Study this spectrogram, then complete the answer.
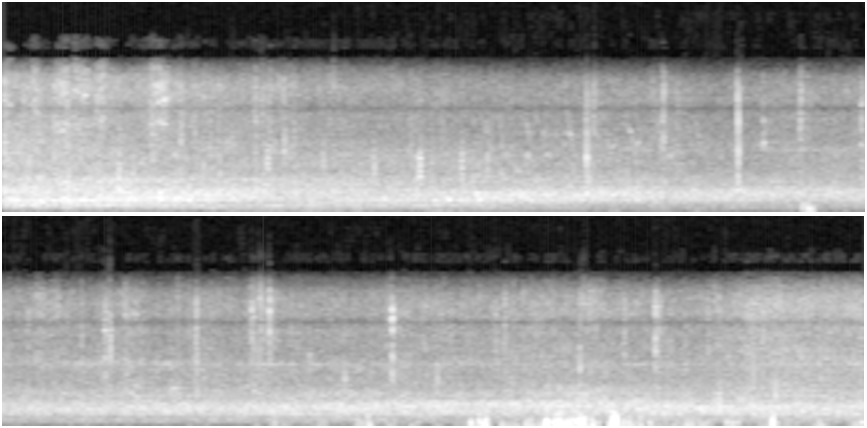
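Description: Traffic hums steadily on a street outdoors.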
